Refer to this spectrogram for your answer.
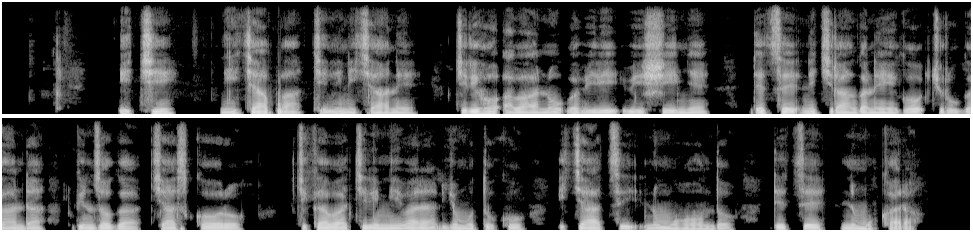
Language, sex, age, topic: Kinyarwanda, male, 18-24, finance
